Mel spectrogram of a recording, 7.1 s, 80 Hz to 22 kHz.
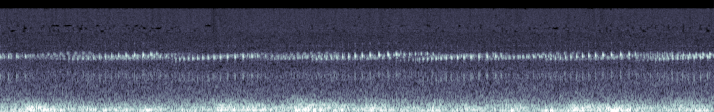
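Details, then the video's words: A nighttime cricket chorus forms a high, fast-pulsing trill in overlapping phrases, partly covered by a strong, continuous low-pitched rumble. "2 Hours of Serenity with Cricket Sounds"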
